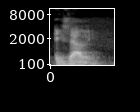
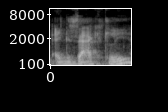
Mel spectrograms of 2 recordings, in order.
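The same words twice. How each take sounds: First: A consonant in the cluster is dropped. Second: All consonants in the cluster are pronounced. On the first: "I drop consonants in clusters" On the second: "instead of saying exactly"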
